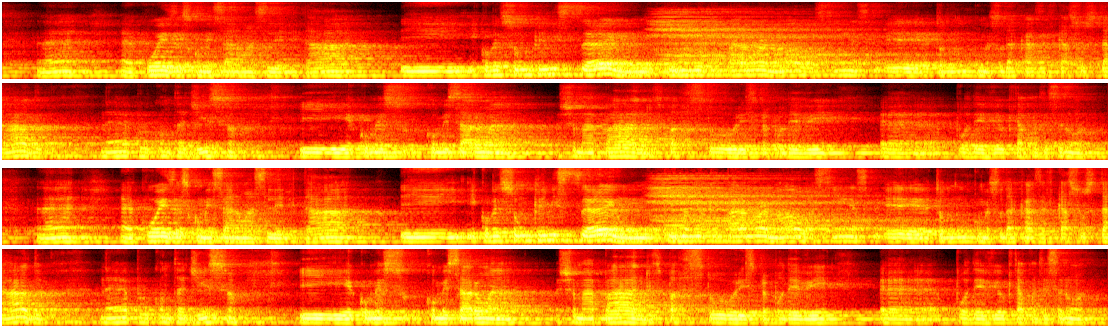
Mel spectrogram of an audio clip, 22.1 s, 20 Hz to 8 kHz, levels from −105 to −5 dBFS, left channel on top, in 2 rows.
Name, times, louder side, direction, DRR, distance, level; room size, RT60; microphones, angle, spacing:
voice 1, 0.3-0.7 1.2-3.5 4.0-11.5 12.0-16.2 16.6-19.4 19.8-21.9, right 2 dB, 55° right, 2 dB, 1.4 m, -22 dB
sound 1, 6.4-10.0, right 2 dB, 30° right, 2.3 m, -33 dB
28.5 x 18.5 x 6.0 m, 2.7 s
head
